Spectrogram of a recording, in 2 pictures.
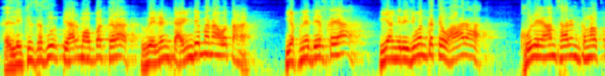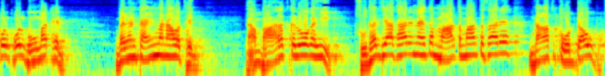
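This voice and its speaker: A woman voicing an angry old male village uncle in an animated cartoon comedy, ranting and scolding in an Awadhi accent. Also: high-pitched, fast talker. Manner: loud scolding, cursing rant.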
